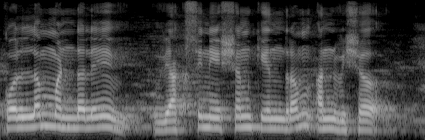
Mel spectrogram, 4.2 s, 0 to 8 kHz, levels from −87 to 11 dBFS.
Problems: constant background noise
